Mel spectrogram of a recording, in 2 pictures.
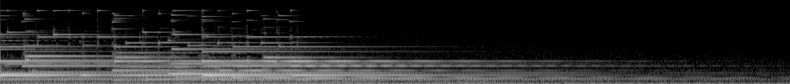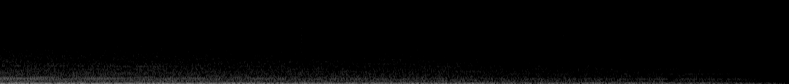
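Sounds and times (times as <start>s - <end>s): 
15 inch Polyphon music box: 0.0s - 8.1s.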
